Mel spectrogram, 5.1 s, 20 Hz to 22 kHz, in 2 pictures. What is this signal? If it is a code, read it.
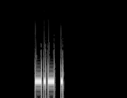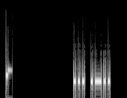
Morse code, heard as a keyed tone, about 28 wpm, 700 Hz. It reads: K E S L
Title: Top Two Letter Combinations in Words 28wpm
